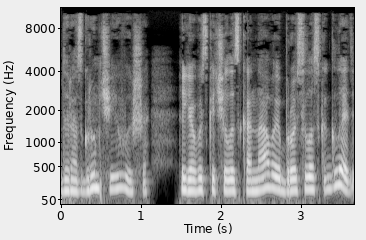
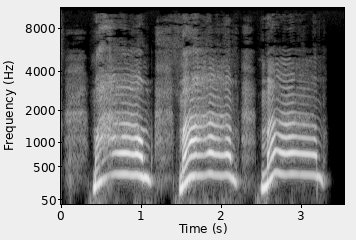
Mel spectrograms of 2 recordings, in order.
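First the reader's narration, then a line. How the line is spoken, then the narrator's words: Child wailing like siren. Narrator (Russian): Маленький мерзавец вопил, словно пожарная сирена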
